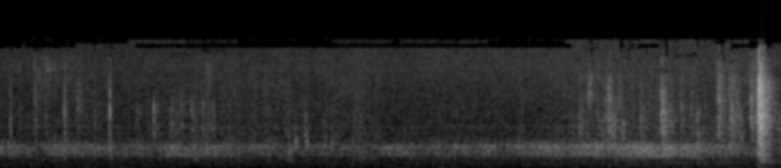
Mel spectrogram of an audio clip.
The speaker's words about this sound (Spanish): Tamén notoria, efectiva e espectacular a utilización dos efectos sonoros de movimentos de as e granidos de paxaros.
